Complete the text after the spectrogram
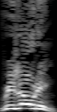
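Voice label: reloading, male; Left 4 Dead 2; coach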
